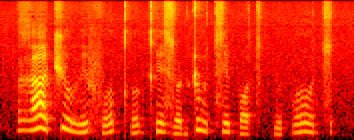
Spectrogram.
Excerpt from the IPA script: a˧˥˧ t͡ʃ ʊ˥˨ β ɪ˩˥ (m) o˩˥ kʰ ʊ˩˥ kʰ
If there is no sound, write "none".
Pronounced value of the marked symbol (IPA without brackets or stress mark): f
